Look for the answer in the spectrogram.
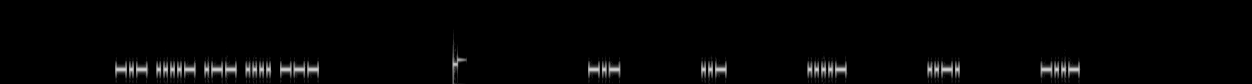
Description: Morse code, heard as a keyed tone, about 36 wpm, spaced as for 15 wpm, 700 Hz. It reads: K4WHO KU4FX
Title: USA Call Signs - 5 Characters - 8x Character Spacing - 35wpm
